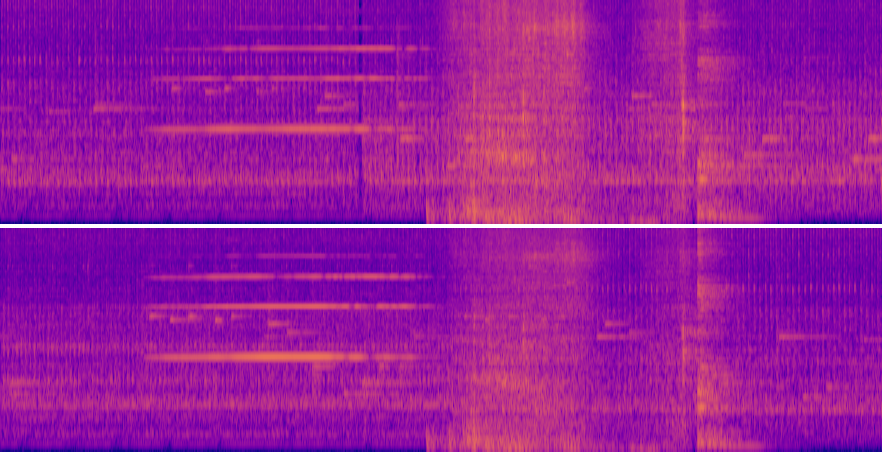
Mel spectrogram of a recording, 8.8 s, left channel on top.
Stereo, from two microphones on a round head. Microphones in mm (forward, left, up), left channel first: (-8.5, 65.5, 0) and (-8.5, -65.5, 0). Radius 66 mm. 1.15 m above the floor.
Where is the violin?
50° right (ahead or behind), 2.5 m.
